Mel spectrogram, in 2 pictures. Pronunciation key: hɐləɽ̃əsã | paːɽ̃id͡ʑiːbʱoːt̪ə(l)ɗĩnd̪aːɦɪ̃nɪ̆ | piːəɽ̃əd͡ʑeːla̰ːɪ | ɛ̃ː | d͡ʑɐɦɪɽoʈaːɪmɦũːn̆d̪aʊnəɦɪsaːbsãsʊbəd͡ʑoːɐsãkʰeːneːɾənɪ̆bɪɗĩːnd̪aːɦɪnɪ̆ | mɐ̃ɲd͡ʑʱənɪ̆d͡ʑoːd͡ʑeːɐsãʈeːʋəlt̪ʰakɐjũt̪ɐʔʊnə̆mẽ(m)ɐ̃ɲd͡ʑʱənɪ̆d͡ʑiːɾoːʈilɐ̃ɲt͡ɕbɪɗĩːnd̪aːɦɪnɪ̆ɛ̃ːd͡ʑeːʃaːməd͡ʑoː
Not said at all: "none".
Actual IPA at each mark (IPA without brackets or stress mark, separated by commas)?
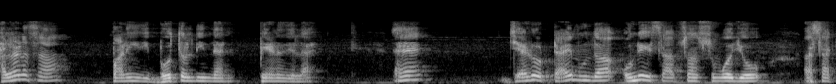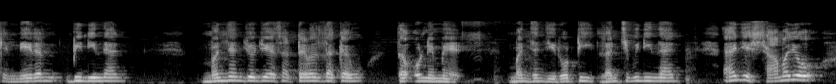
l, m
